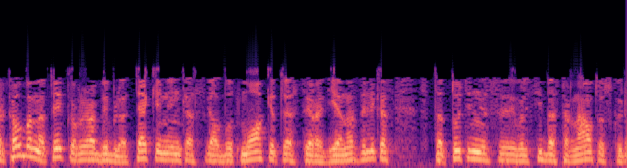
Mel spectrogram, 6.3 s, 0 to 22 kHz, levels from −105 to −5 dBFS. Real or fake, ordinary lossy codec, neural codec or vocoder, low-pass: fake; AAC, 16 kbps; vocoder, 44.1 kHz, 128 mel bands every 512 samples, BigVGAN v2; 19.8 kHz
